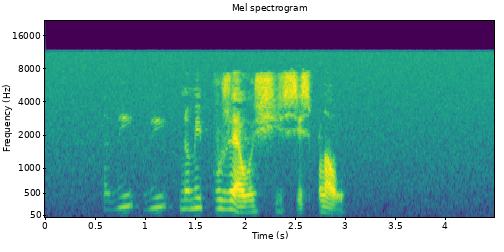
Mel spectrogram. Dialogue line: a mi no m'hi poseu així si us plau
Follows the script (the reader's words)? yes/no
no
